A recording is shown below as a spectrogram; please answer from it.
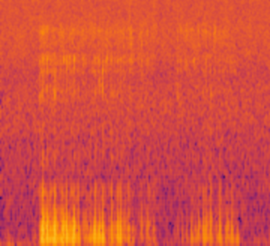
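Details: Low, fluttering, rattly breathing noise in two bursts during sleep, like a soft purring snore: snoring.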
